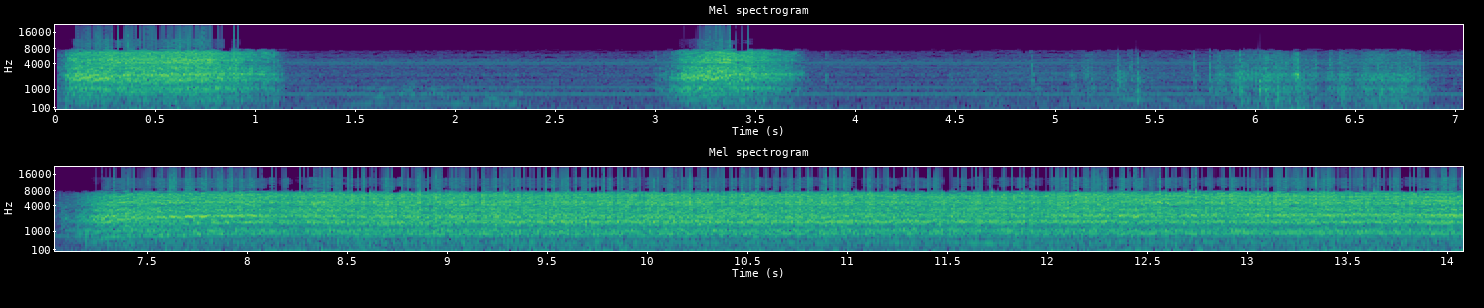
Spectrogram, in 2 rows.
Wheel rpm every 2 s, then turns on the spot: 70, 20, 0, 60, 210, 220, 230.
none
